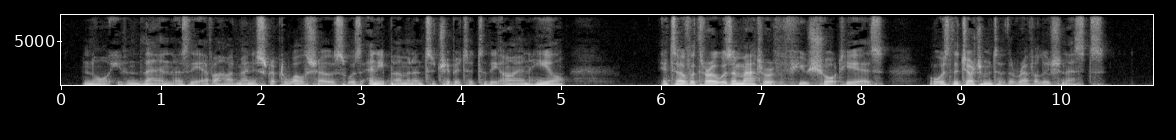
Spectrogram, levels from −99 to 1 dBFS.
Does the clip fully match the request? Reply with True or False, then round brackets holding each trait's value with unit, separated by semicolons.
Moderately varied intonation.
True (3.9 semitones)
